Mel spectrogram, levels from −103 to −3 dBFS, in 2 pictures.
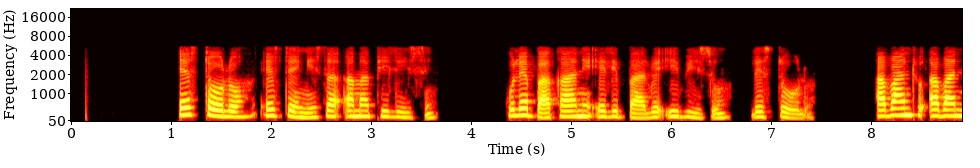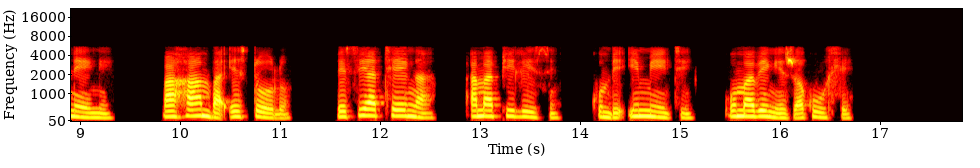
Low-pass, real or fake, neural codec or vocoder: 5.4 kHz; real; none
